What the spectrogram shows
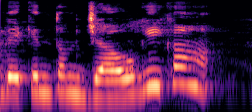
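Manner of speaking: ordinary talk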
